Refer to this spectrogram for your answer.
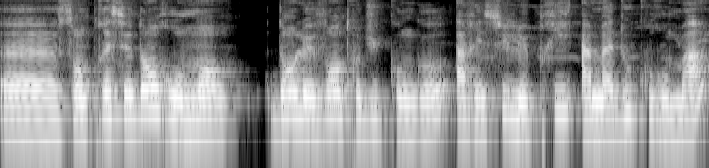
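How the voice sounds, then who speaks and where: Speaking at a very slow pace with a non-native accent, a woman has a fairly low pitch, ordinary pitch variation, and a dark, mellow tone. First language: not French (multilingual, intermittent francophone) (speaking French). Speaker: book reviewer. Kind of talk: book review in a live stream. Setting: live stream. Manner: halting, many fillers.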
